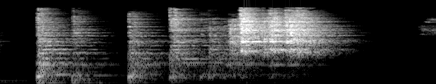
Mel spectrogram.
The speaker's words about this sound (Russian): А, вот как я и говорил по закону Мерфи. Вот упала квадратная штука – и упала, блядь, в самый дальний конец комнаты. Она просто, она не может катиться, но она, блядь, укатилась. Квадратная штука.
